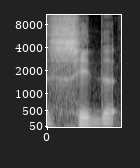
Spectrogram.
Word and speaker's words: Cyd: Alors là, nous sommes dans Femmes, avec un personnage important du livre, qui s'appelle Cyd, qui s'écrit C-Y-D, comme la danseuse très célèbre qui s'appelait Cyd Charisse, dont les jambes sont encore dans les mémoires attentives.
